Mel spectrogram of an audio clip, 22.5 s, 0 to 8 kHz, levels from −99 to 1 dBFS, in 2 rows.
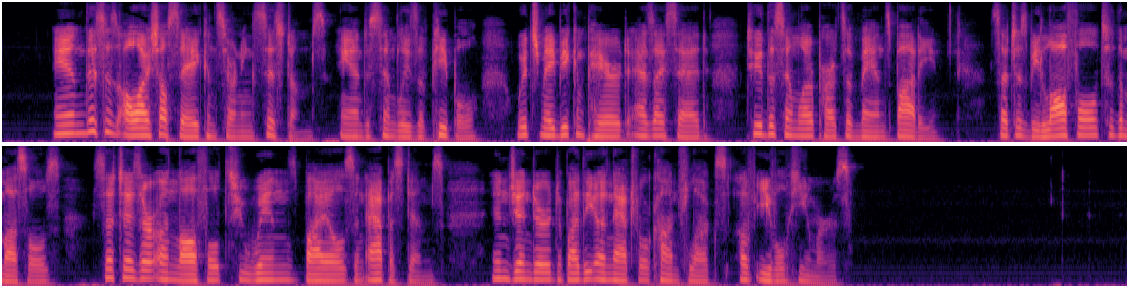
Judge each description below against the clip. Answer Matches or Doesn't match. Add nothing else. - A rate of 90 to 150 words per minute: Matches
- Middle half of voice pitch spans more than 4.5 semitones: Doesn't match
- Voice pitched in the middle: Matches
